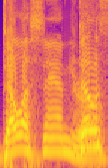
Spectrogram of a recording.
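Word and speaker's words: D'Alessandro: How do you say it? – DeLisandro. Fuck, Joe. – I tried to make it cool and like Italian, but I couldn't. – I don't say it right. I just brutally New Yorked it.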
